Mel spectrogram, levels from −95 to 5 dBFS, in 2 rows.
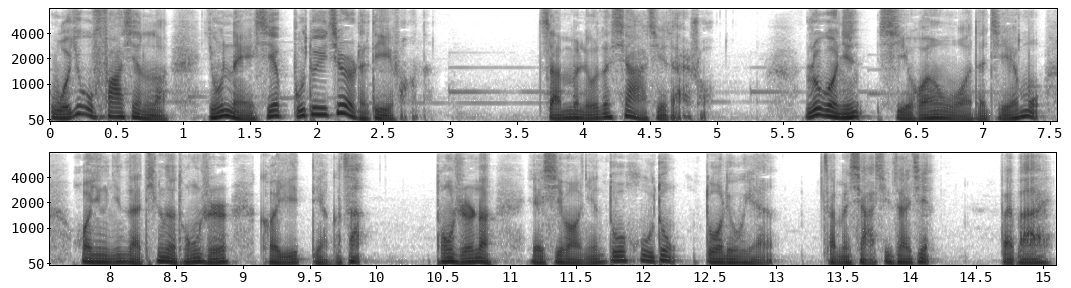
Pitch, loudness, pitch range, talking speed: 95 Hz, -17 LUFS, 80-115 Hz, 260 characters per minute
